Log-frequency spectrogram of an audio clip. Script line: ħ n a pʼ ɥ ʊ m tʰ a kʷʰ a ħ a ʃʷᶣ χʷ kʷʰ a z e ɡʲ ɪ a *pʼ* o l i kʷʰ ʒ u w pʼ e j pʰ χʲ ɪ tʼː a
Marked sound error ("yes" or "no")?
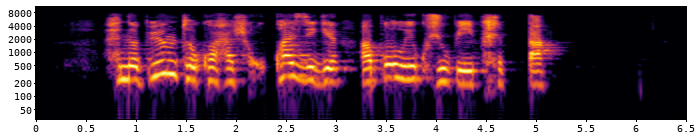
no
